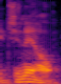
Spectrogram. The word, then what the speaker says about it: Jenille: This first one is from, I believe it's pronounced Janille. J-E-N-I-L-L-E. Janille.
